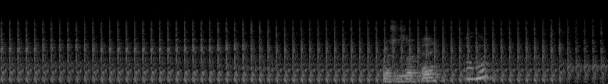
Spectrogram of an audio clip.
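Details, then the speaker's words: Handheld chiropractic adjusting instrument worked along the spine of a patient with lower back pain and frequent hip popping: steady rapid mechanical pulsing about two a second, brief muffled voice partway through. "okay i'm gonna use an instrument now to start loosening up your spine okay"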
